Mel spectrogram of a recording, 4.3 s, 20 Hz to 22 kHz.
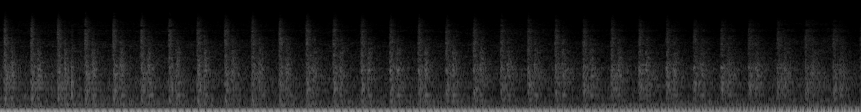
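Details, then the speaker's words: Toyota MR2 SW20 with 5S-FE engine on its final drive before a 3S-GTE swap: heavy, even knock about three times a second over a rough idle; worn rod bearing, rod knock. "All right, let's do one more walk around. Check out that sweet rod knocking 5sfe."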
